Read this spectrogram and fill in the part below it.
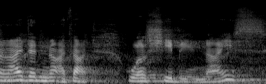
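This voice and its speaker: With a Canadian accent, a man speaks at fairly high pitch with ordinary pitch variation. Audible room echo surrounds him. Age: 90s. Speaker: event emcee, former radio morning show host. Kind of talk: speech at a gala dinner. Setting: banquet hall with audience, microphone. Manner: humorous, conversational.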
